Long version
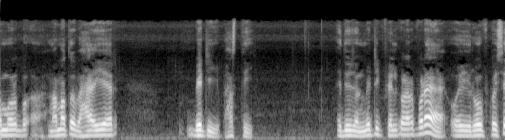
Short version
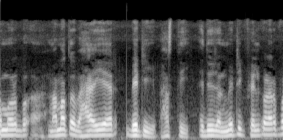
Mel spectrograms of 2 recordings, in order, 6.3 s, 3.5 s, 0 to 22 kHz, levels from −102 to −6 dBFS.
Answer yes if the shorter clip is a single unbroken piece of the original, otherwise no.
no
